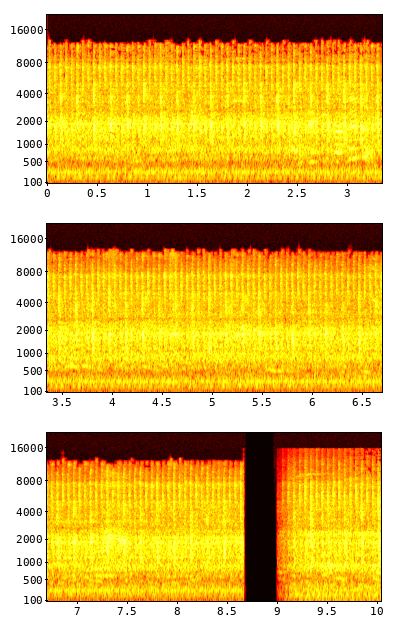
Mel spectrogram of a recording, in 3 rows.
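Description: TAFE 45 DI tractor's diesel engine idling steadily, with a regular firing beat. The sound cuts out for a moment near the end, then resumes.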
